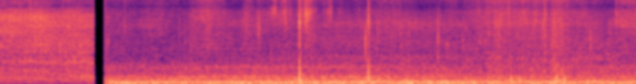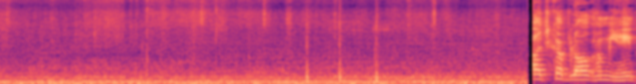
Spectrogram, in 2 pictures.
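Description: A car engine rumbles steadily while driving on a road.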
